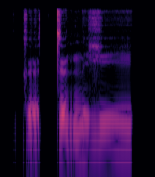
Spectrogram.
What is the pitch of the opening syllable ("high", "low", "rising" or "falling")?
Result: low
